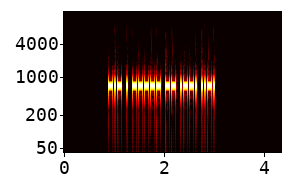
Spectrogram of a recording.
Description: Morse code, heard as a keyed tone, about 39 wpm, 700 Hz. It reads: KE0MPF
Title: USA Call Signs - 6 Characters - 40wpm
